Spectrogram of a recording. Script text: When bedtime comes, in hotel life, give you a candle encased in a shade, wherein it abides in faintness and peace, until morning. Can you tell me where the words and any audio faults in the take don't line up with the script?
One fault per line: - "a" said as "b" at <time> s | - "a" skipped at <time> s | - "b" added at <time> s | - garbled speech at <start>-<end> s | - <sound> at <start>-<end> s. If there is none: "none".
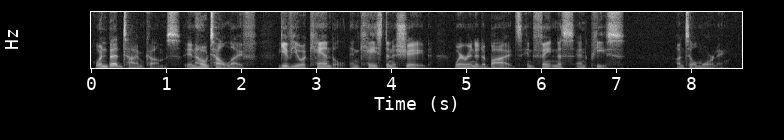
none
